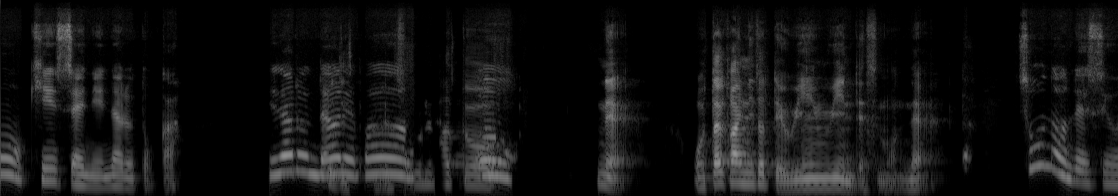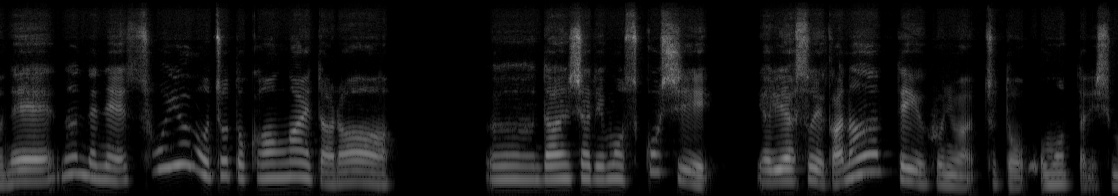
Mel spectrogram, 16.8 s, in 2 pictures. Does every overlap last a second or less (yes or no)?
no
